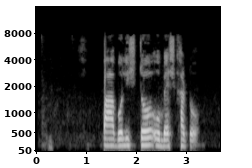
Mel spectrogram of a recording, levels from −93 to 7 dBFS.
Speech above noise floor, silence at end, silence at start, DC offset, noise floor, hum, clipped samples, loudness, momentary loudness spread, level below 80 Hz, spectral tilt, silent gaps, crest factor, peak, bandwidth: 51 dB; 0.45 s; 1.35 s; under 0.1%; -66 dBFS; none; under 0.1%; -17 LUFS; 7 LU; -58 dBFS; -6 dB/octave; none; 16 dB; -2 dBFS; 8 kHz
